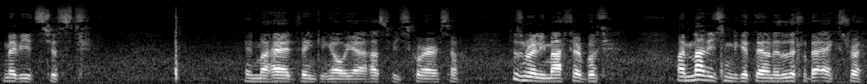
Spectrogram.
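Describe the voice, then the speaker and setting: A man's voice: mid-range voice, fairly even intonation, normal speed, fairly bright tone. Man, gardening vlogger, out of breath, rambling and thinking aloud outdoors; light wind and traffic noise. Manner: chatty, thinking aloud, unsure asides. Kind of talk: casual vlog narration while digging. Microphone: camera on a stand.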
